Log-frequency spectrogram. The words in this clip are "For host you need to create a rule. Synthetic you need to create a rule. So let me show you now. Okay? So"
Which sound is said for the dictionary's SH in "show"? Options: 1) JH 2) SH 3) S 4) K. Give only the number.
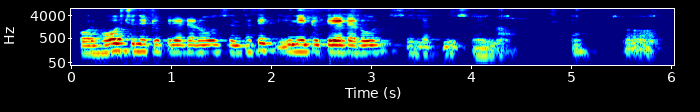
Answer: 3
